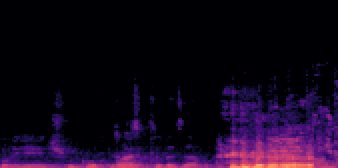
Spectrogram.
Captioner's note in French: rires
